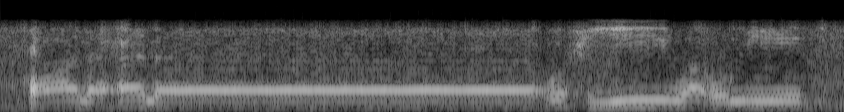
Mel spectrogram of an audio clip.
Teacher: وورش يمد ست حركات كما هو معروف في مذهبه في المنفصل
